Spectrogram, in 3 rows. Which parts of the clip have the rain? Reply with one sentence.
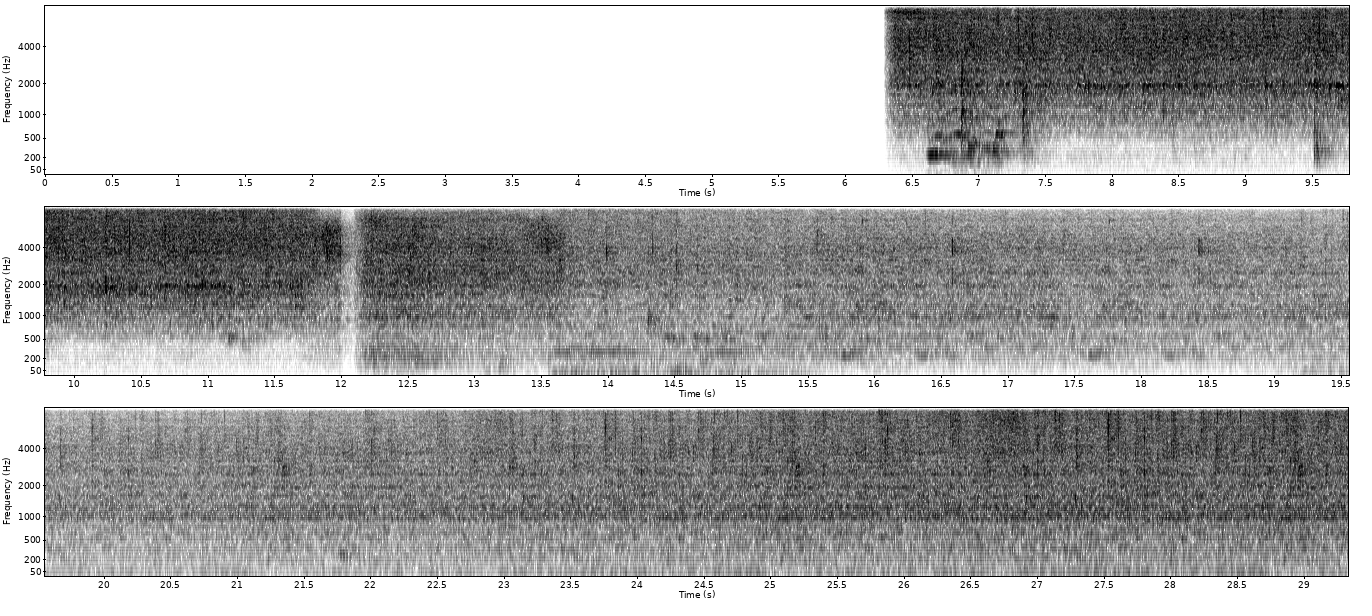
You can hear the rain from 6.3 to 29.2 s.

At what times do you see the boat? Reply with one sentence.
You can't hear the boat here.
